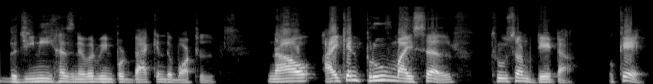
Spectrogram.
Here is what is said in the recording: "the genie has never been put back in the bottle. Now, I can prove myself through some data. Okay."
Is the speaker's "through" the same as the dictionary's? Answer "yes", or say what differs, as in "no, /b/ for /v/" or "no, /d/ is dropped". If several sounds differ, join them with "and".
no, /t/ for /θ/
